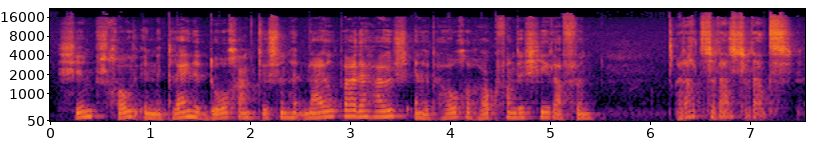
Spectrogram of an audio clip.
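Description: Storybook narrator: steady, expressive, deep-toned and grainy. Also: measured pace, vocal fry, few pauses. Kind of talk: children's storybook reading.

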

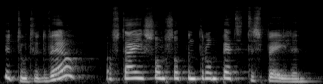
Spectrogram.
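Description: A storyteller voicing a nosy neighbour man calling over the fence in a children's story, loud and teasing. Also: high voice, big pitch swings, normal speed, breathy edge, pitched above the performer's own voice, exaggerated voice.

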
